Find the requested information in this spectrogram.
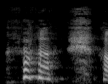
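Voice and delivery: short high chuckle; laugh, pleasantly amused; happy laugh. A narrator's reading. Friend laughs at the fear of her, happy chuckle. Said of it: "மகிழ்வுடன் சிரித்தான்".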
